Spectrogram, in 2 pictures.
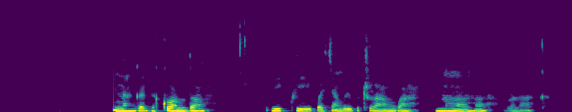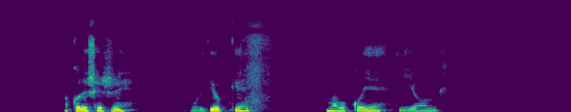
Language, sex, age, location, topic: Kinyarwanda, female, 25-35, Musanze, government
